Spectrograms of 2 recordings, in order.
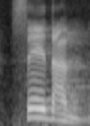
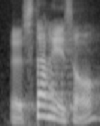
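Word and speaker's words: Sedan: 있죠 이게 스당 성입니다 세단 이잖아요 그냥 영어로 발음하면 그 불란서 제어기 때문에 스당이라고 합니다 정말 아름다운 성의 모습이 보여요 스당 열매 있는 삶을 사는데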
